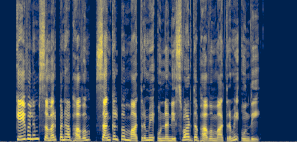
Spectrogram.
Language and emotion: Telugu, neutral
